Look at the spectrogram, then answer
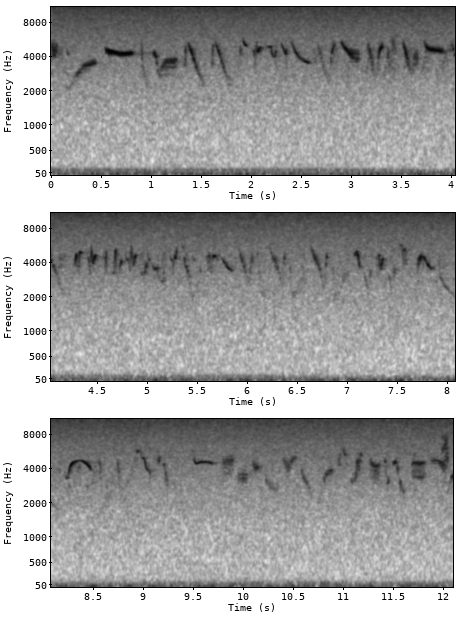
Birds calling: Eurasian Skylark (Alauda arvensis)

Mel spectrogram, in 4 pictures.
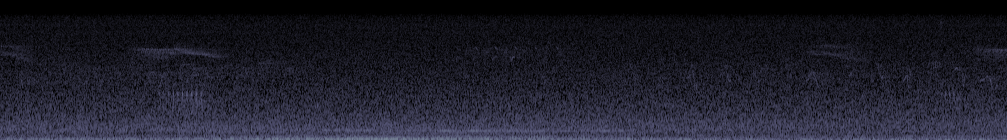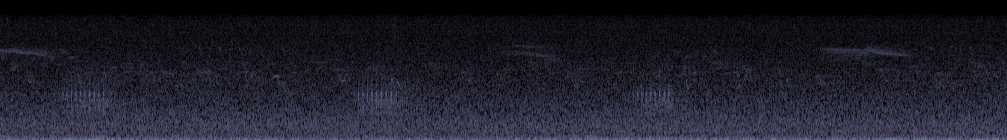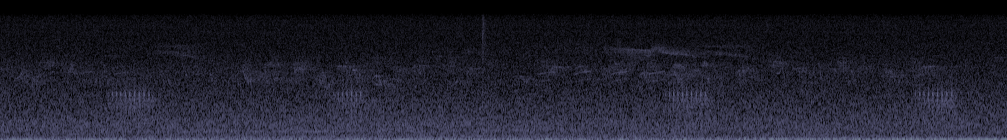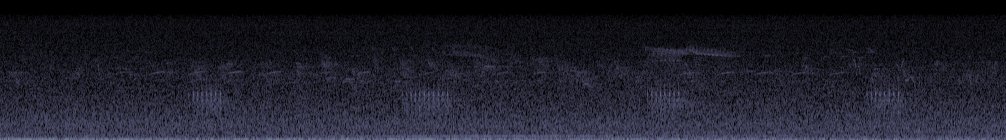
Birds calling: Common Raven (Corvus corax)
Orange-crowned Warbler (Leiothlypis celata)
American Robin (Turdus migratorius)
Hermit Warbler (Setophaga occidentalis)
Red-breasted Nuthatch (Sitta canadensis)

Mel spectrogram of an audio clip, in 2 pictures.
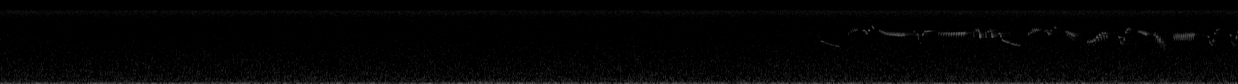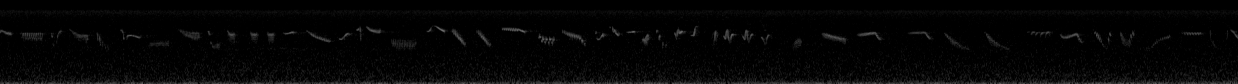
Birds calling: Eurasian Skylark (Alauda arvensis)

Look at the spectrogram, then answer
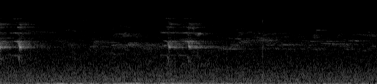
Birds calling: Iiwi (Drepanis coccinea)

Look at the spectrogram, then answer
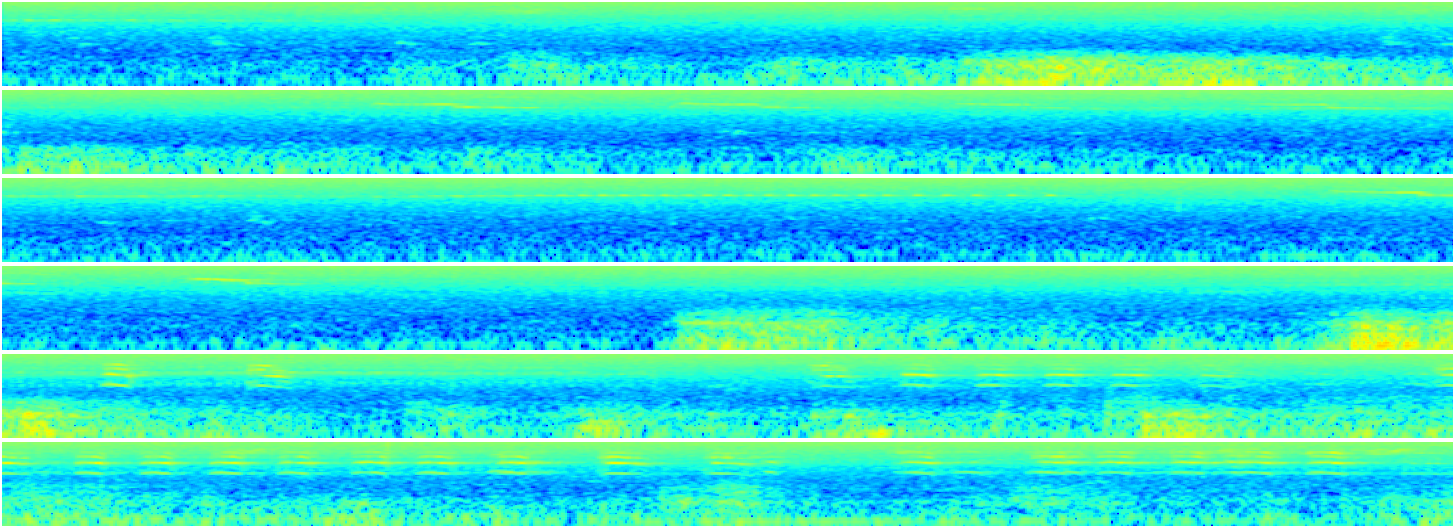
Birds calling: Gray Hawk (Buteo plagiatus)
Brown Jay (Psilorhinus morio)

